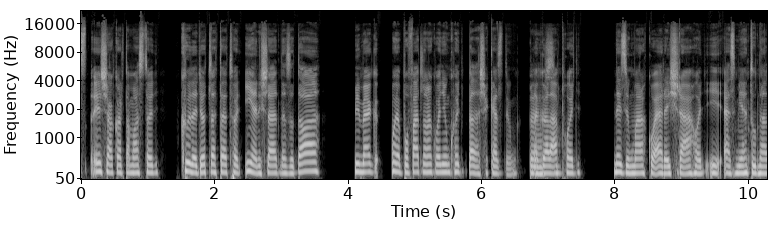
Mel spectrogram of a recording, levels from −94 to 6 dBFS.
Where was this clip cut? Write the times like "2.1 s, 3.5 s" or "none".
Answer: none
